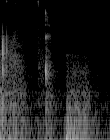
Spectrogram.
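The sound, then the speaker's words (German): Small metallic clicks and light tapping from fiddling with a paperclip and pen, quiet, with a soft scraping rustle toward the end. “Ich spiele mit einer Büroklammer und einem Stift.”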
